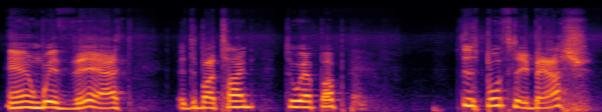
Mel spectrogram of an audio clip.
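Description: A man's voice: sits high, measured pace, dry recording. A man co-hosting a casual podcast, signing off with repeated, stumbling, upbeat plugs. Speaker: podcast co-host.

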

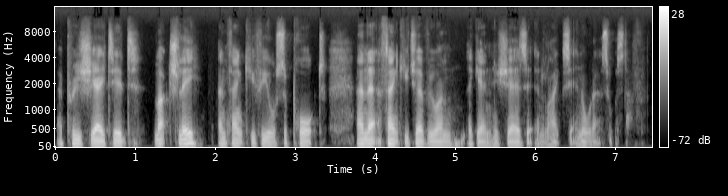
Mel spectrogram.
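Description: Deep-voiced joking man. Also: flat delivery, moderate pace, no room sound. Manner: dry, joking, rambling. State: slightly hungover. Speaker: podcast co-host. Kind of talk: casual chat.

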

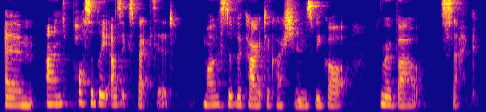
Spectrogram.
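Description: A woman hosting a casual, giggly chat, animated and often acting out imagined reactions. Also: mid-range voice, a little slow. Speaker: host and podcast creator answering listener questions.

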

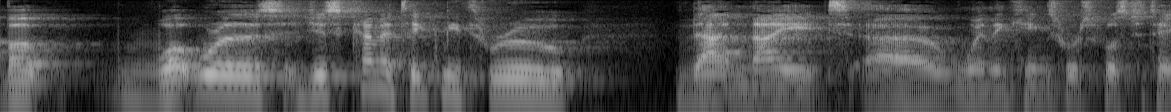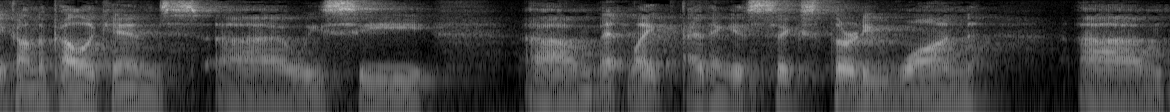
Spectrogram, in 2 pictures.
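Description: A man hosting a casual sports interview, asking rambling, halting questions with restarts, recorded in a roomy, echoey space. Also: fairly low pitch, fairly even intonation. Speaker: podcast host, sports interviewer.

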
